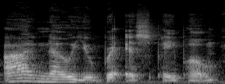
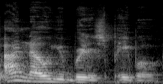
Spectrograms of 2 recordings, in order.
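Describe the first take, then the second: First: Slow, put-on British accent; mock British accent. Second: Said in the usual way. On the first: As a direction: stretch it out in a hammed-up British accent. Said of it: "Americans can't do British accents".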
